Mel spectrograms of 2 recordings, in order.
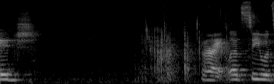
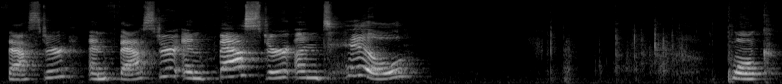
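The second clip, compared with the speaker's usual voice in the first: put-on lively read-aloud to kids; storybook reading; 2 semitones higher, 4 dB louder, slower than usual. A narrator's reading. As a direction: read it like a picture book to the class. Held story narration for children.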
